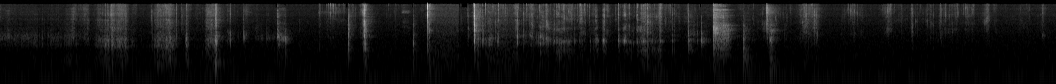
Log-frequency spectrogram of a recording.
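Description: Glossy slime being pulled out of its plastic tub and stretched by hand, giving scattered sticky clicks, pops and crackles.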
